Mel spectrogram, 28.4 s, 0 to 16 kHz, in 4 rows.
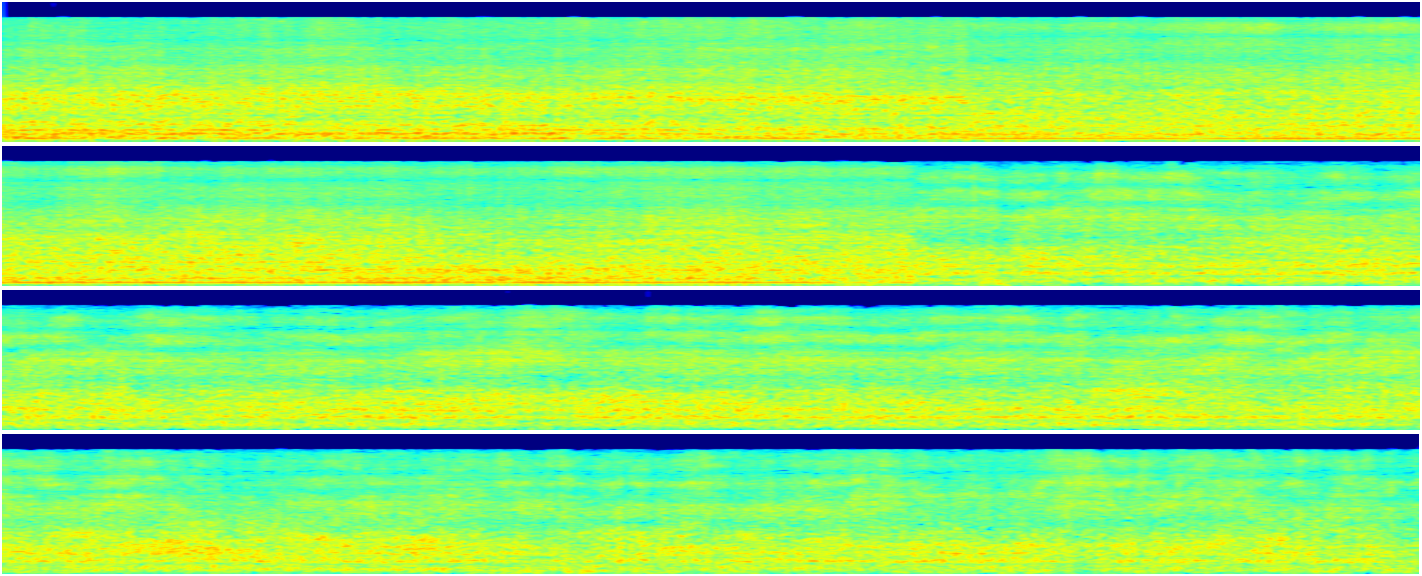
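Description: Sikorsky S-61 helicopter's turbine engines and rotor running steadily. About twelve seconds in, the steady low hum cuts off abruptly and an even rushing noise of the helicopter in flight goes on.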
